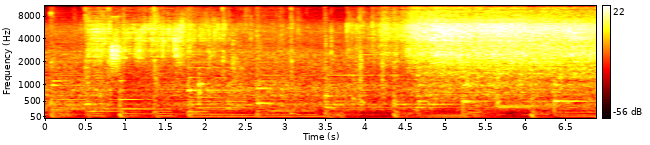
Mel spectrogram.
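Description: Whole spices such as cardamom and mace, with turmeric and asafoetida, sizzle in hot oil for a charcoal-cooked matar paneer, a crackling fry over a low hum that swells into a louder, brighter hiss toward the end.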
